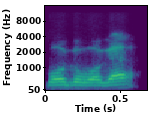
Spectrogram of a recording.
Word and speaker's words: Wagga Wagga: yeah you guys obviously not from Australia it's pronounced Wagga Wagga um it's good it's good um it's just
